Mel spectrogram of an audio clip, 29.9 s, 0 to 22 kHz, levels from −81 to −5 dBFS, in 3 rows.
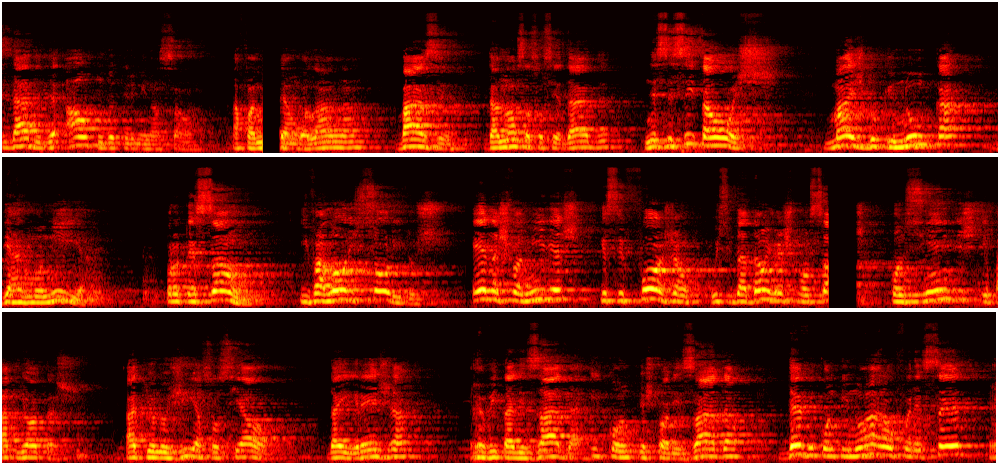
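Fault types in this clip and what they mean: Stream reconnect at 2.60–2.80 s and 18.22–18.54 s: the connection dropped, the player fell silent for 153 ms and then 257 ms, and a fresh decoder picked the stream up further along, so roughly 0.2 s and 0.3 s of sound are skipped.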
